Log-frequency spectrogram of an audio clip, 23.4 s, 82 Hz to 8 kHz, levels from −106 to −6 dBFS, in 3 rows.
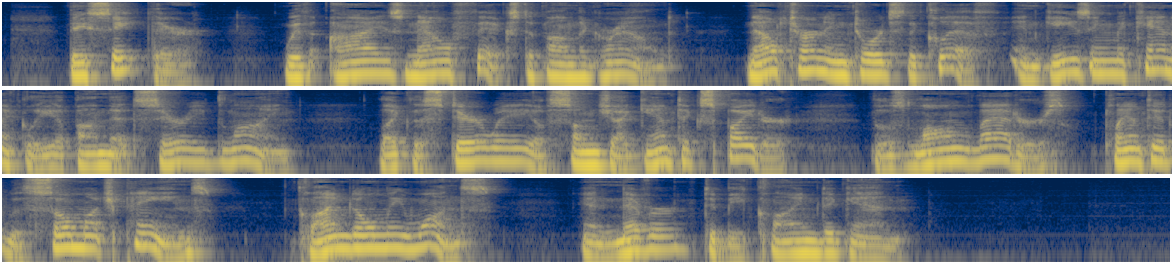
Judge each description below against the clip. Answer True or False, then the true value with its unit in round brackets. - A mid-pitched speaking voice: True (145 Hz)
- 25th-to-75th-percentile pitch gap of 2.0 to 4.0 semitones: False (4.4 semitones)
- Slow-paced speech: True (120 wpm)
